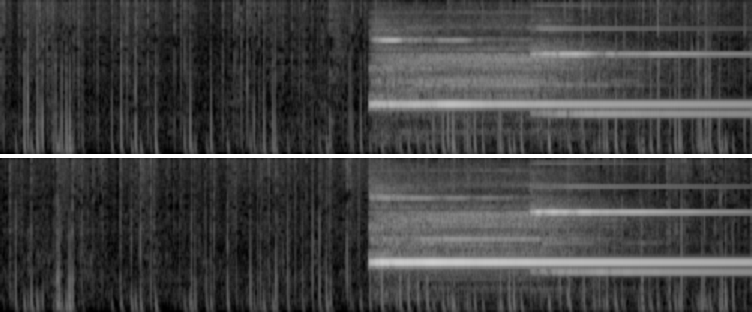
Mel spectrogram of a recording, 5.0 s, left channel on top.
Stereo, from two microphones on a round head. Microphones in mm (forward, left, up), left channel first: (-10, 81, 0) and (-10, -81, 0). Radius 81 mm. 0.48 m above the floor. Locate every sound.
2.5 s a doorbell: 30° right (ahead or behind), 4 m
